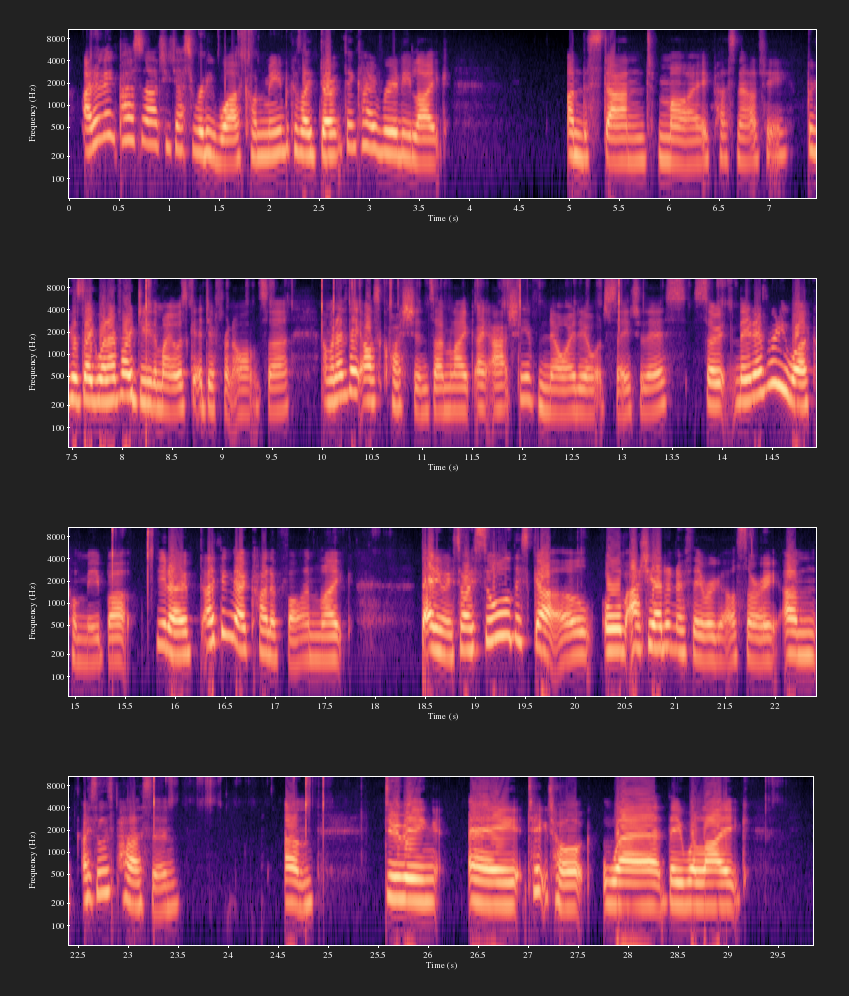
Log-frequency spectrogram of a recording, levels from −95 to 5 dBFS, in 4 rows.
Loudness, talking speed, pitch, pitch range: -11 LUFS, 195 wpm, 205 Hz, 180-240 Hz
